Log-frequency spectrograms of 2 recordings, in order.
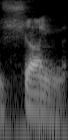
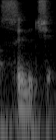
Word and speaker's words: sinh: x or y is equal to shine x depending on how you pronounce it so let y be equal to r cinch of x then by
